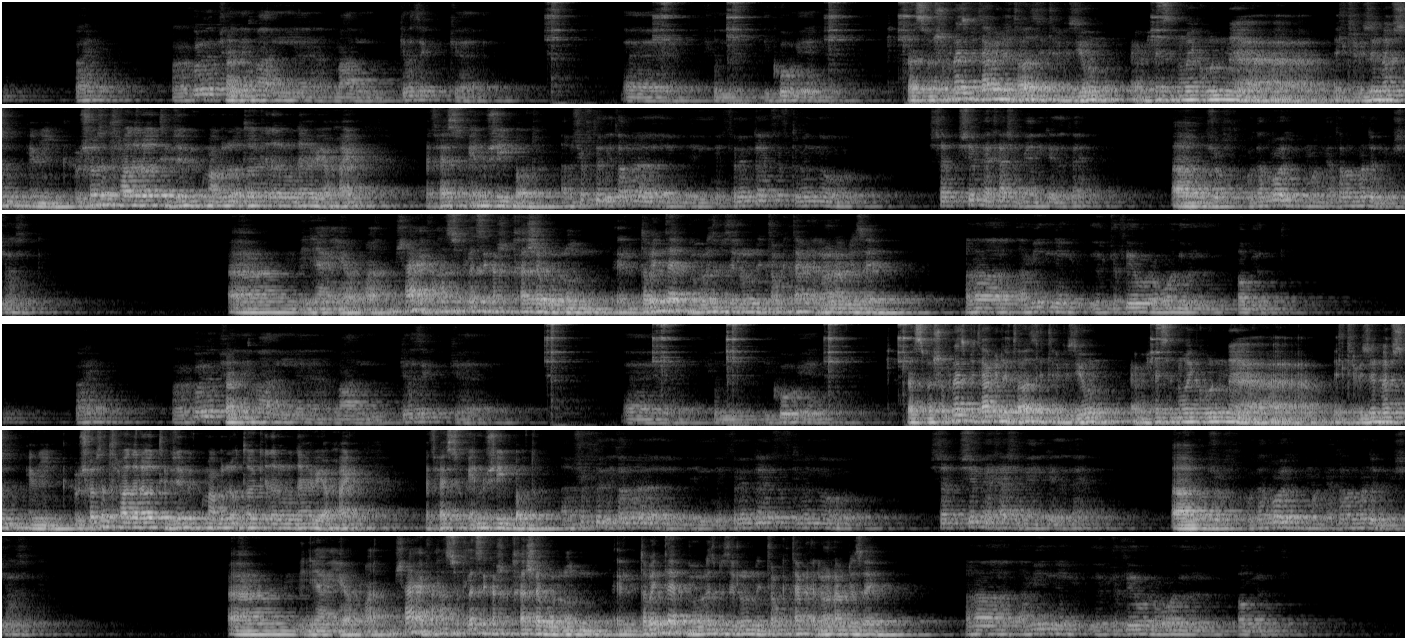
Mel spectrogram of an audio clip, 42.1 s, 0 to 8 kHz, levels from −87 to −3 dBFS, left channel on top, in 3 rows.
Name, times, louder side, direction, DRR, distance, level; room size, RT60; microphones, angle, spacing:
voice 1, 1.7-4.8 6.2-8.2 19.6-22.5 23.3-24.9 25.8-28.3 37.7-40.7, left 1 dB, 25° left, -3 dB, 0.3 m, -38 dB
sound 1, 5.4-5.6 6.5-6.7 7.2-7.4 8.2-8.5 8.9-9.2 10.0-10.1 11.5-11.7, right 4 dB, 35° right, 0.4 m, -39 dB
voice 2, 9.0-17.6 18.3-19.4 25.7-26.0 30.3-36.8, right 1 dB, 80° right, 1 dB, 0.7 m, -30 dB
3.9 x 3.3 x 2.8 m, 1.4 s
head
